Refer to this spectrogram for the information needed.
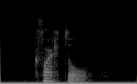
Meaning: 1. quail (bird of the genus Coturnix) 2. common quail (Coturnix coturnix)
- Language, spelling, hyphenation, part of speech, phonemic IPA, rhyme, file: Dutch, kwartel, kwar‧tel, noun, /ˈkʋɑr.təl/, -ɑrtəl, Nl-kwartel.ogg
